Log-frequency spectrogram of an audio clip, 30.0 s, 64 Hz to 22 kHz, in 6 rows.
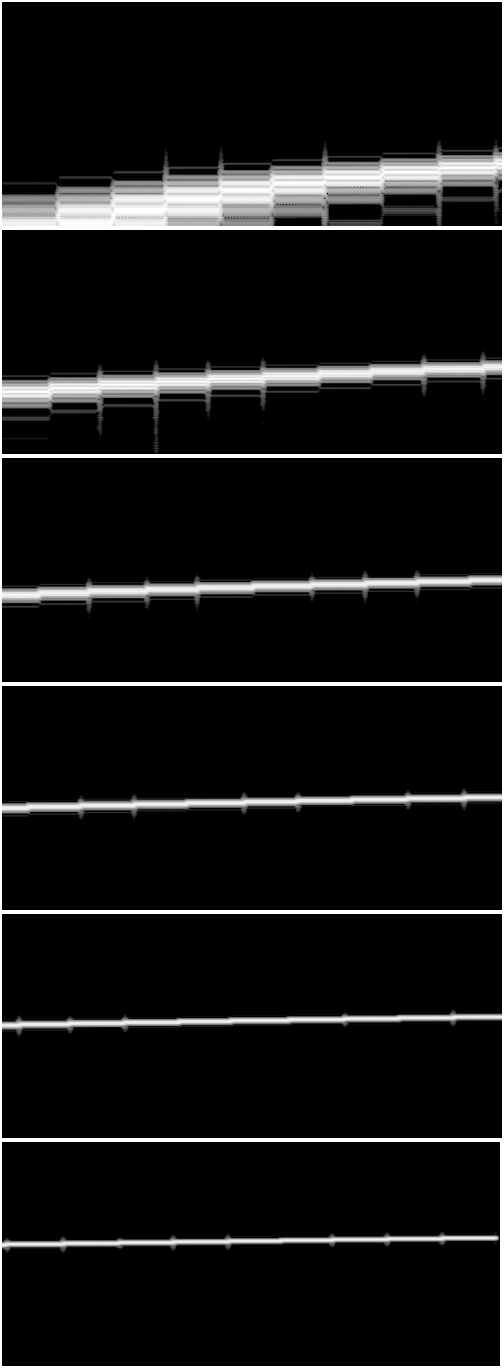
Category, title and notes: Instrument samples > Synths / Electronic
06. FM-X RES1 SKIRT1 RES0-99 bpm110change C0root
Yamaha, FM-X, MODX, Montage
